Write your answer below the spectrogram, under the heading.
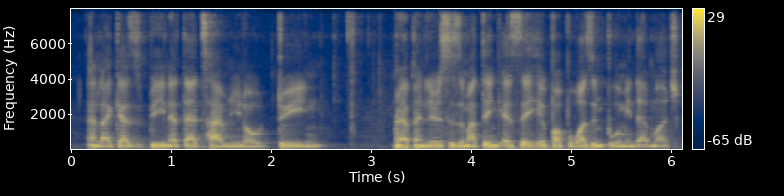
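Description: With noticeable background noise, a man speaks at a moderate pace and medium pitch in a monotone, flat intonation. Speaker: podcast host. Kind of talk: casual interview. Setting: studio.

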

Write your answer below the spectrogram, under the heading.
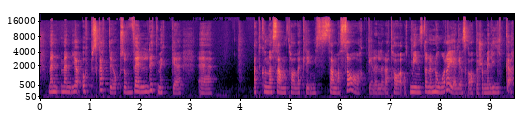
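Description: With an ordinary speaking voice, a woman keeps a medium pitch and moderate speed, her pitch varying in an ordinary way. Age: 40s. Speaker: podcast host. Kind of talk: interview. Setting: at a kitchen table in the guest's home.

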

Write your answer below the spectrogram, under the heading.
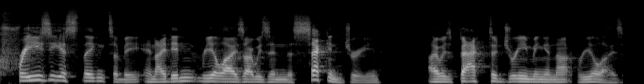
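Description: A normal speaking voice delivered at a moderate pace. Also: man, medium pitch for a man, big swings in loudness. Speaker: podcast co-host. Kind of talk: casual chat.

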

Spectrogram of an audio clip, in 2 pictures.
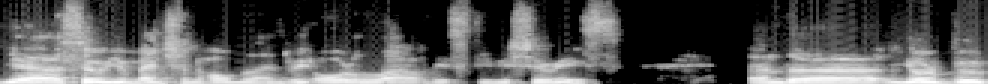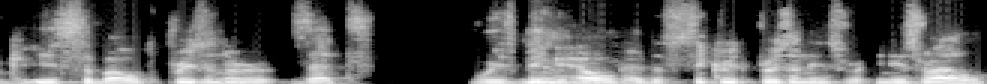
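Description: This man has an ordinary speaking voice, fairly high in pitch. He keeps a moderate pace and fairly even intonation. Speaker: book interviewer. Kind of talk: interview. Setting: video call.

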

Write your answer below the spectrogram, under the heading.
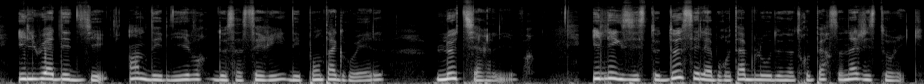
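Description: A woman speaks at a fairly slow pace and a fairly high pitch, her dark, mellow tone somewhat breathy and her intonation fairly even. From France. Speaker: stand-in podcast host. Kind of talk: scripted narration.

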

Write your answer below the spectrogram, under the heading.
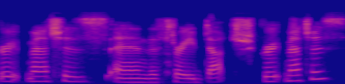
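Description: With an Australian accent, a woman is talking. She keeps to a moderate pace. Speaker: football journalist. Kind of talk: casual interview. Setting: phone call.

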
